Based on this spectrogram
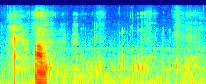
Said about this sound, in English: I could hear that crunch from over here. I know. Oh, God. It sounds like the Ninja Turtles when he's like, yeah. He's like, can you do that any louder?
